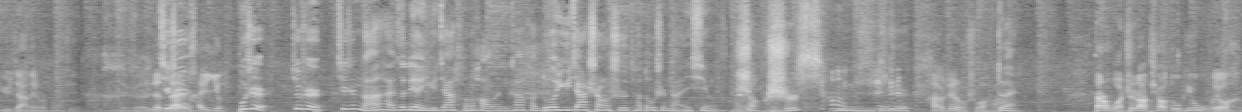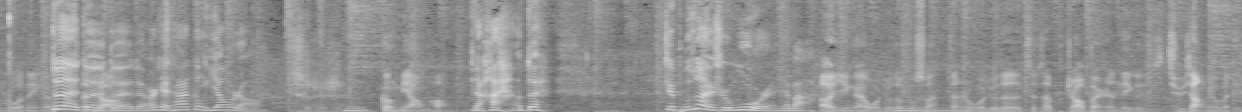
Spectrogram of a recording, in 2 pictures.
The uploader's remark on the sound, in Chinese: 时差FM接到知名中文播客“夜未眠电台”的邀请，在天津唐座酒吧第一次尝试现场直播的Live Show。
